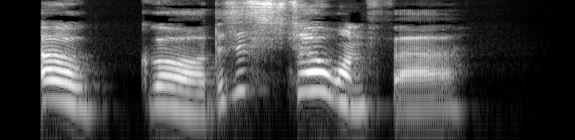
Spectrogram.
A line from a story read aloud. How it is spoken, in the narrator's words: Styles moans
